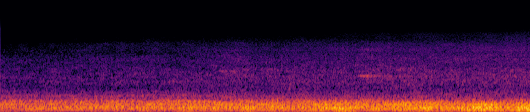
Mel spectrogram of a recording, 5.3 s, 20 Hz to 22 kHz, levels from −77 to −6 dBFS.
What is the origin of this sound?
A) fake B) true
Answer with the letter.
A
